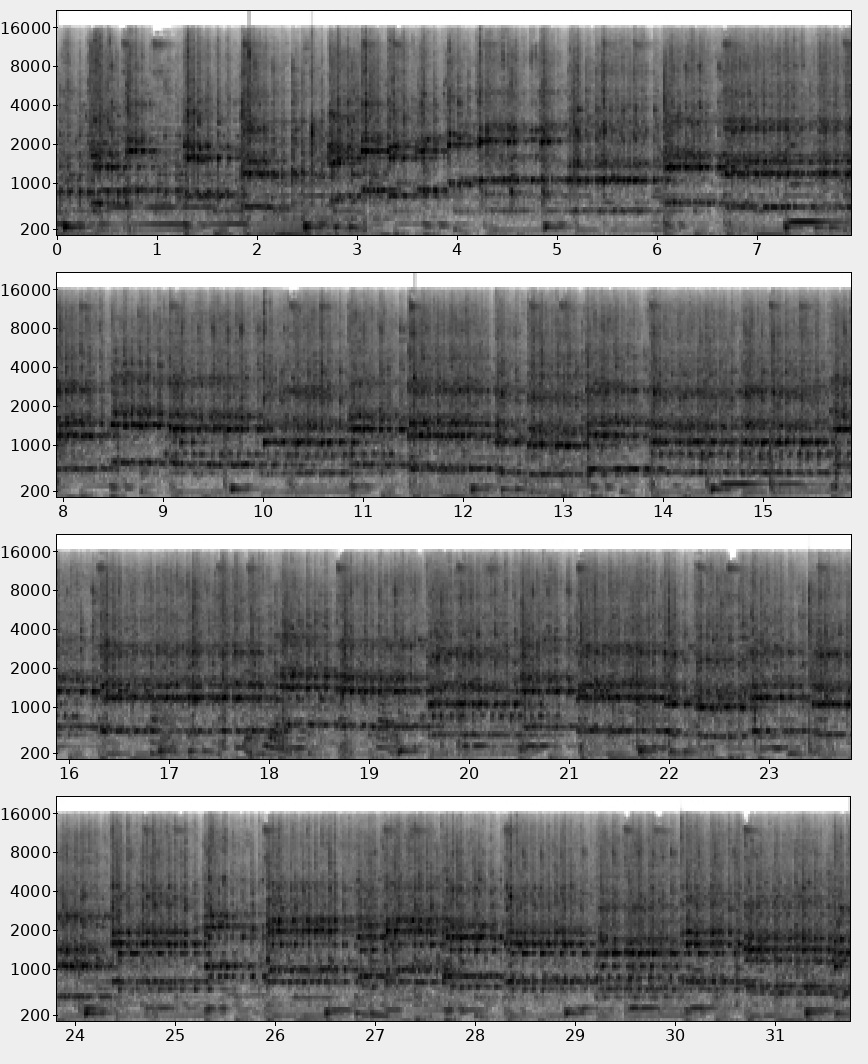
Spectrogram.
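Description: Bamboo angklung ensemble playing a melody, the shaken bamboo tubes sounding as trilled, rattling notes in chords. Deep bass notes come in regularly beneath, each held for a second or two.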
